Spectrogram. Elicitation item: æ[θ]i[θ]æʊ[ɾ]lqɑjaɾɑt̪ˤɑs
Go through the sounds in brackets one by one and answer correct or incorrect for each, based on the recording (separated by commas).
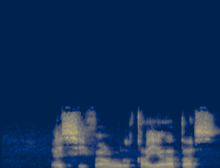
incorrect, incorrect, correct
